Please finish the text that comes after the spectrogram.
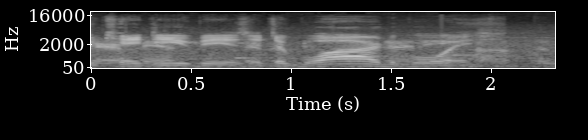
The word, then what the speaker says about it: Dubois: If you say Dubois, you're going to get beat up in that bar. I'm telling you. Du Bois it is. Thank you. Although when you get across the border into Idaho, there is a Dubois. It's spelled exactly the same way, but they know how to pronounce it. We don't.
